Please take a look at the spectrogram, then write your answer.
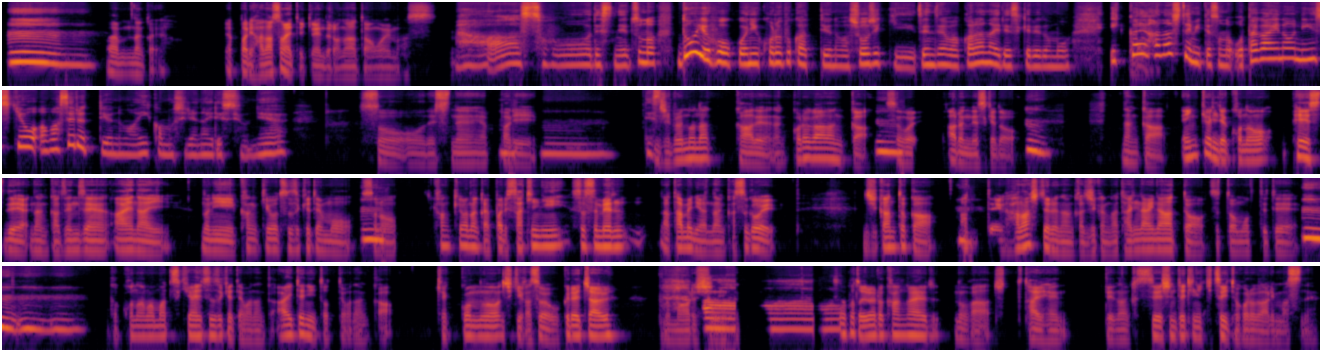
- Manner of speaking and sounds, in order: none
- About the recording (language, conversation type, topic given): Japanese, advice, 長年のパートナーとの関係が悪化し、別れの可能性に直面したとき、どう向き合えばよいですか？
